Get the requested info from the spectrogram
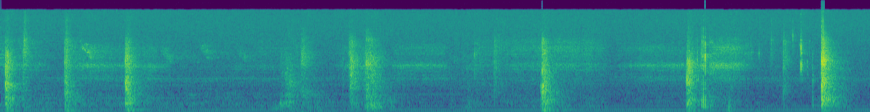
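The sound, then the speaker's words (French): Knocking on a wooden door: sharp raps spaced irregularly, some doubled, over several seconds, with a steady low hum underneath and no voices. “Elle a soupiré, frappa à la porte.”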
